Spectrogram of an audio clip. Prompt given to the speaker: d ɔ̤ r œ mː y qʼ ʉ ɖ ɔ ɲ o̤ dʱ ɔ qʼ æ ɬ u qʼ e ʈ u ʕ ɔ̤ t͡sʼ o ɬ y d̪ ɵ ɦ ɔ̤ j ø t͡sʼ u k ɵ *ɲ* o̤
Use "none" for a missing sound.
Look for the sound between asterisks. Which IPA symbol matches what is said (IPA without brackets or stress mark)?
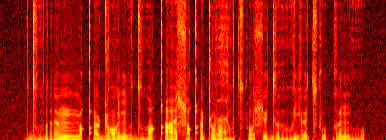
n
